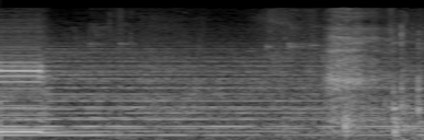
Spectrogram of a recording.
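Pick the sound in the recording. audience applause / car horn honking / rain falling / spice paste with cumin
car horn honking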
